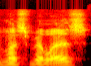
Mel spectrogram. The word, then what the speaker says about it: Les Velez: We're talking to Les Velez.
